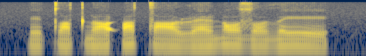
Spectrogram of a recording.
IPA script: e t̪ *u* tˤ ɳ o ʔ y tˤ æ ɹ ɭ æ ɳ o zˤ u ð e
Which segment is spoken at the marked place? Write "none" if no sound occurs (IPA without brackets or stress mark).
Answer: y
